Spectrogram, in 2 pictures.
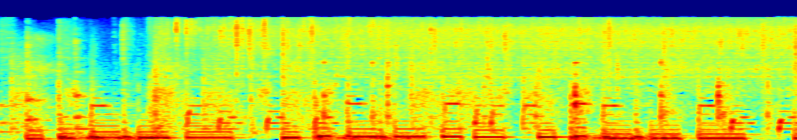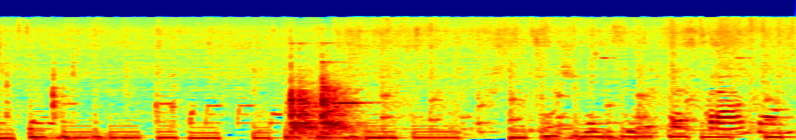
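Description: Diced onion and garlic sizzling in hot olive oil in a frying pan while being stirred, with a louder burst of sizzle about eight seconds in.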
